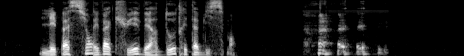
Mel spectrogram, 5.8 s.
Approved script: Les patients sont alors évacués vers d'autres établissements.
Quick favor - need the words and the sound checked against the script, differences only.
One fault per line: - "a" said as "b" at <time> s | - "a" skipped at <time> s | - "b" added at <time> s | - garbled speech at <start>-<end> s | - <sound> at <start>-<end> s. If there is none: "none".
- "sont alors" skipped at 1.1 s
- laugh at 3.8-4.9 s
